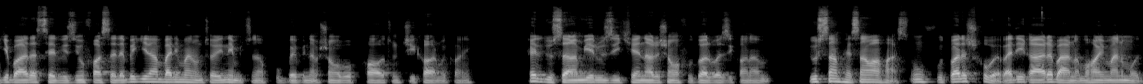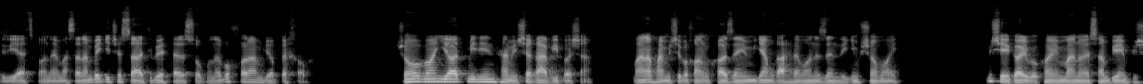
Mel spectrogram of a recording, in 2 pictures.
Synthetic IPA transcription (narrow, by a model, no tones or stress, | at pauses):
iɟebɒːjæd̪æz̥t̪ʰe̞levizijunfɒːse̞le̞be̞ɟiːɾæmvæliːmænunt̪ʰoːɾiːne̞mit̪ʰunæmxub̚ːe̞biːnæmʃo̞mɒːbepʰɒt̪ʰunt͡ʃʰikʰɒːɾmiːkʰo̞ni | xejlid̪ust̪ɒːɾæmje̞ɾuːziːcʰenæːɾeʃomɒːfut̪̚bɒːlbɒːziːkʰo̞næm | d̪̥uːst̪æmɦe̞sæmæmhæ̰st̪ʔunfut̪̚bɒːle̞ʃxuːbe̞̰væliːɣæɾɒɾe̞bæɾnɒːmeɦɒːjemænomo̞d̪iːɾijæt̪ʰkʰo̰nemæsælænbe̞ɟit͡ʃʰe̞sɒːæt̪ʰiːbe̞ht̪ʰæɾesobuːneboxo̞ɾæmjɒːbe̞xɒ̰ːbæm | ʃomɒːbemænjɒːd̪̚mid̪id̪ɦæmiːʃeɣæviːbɒːʃæ̰mː | ænhæmɦæmiːʃebexɒːnumkʰɒːzemimiɟæmɢæhɾemɒːneze̞nd̪e̞ɟiːmʃomɒːi | miʃejekʰɒːɾibo̞kʰonimænohesæmbijɒjimpiːʃ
